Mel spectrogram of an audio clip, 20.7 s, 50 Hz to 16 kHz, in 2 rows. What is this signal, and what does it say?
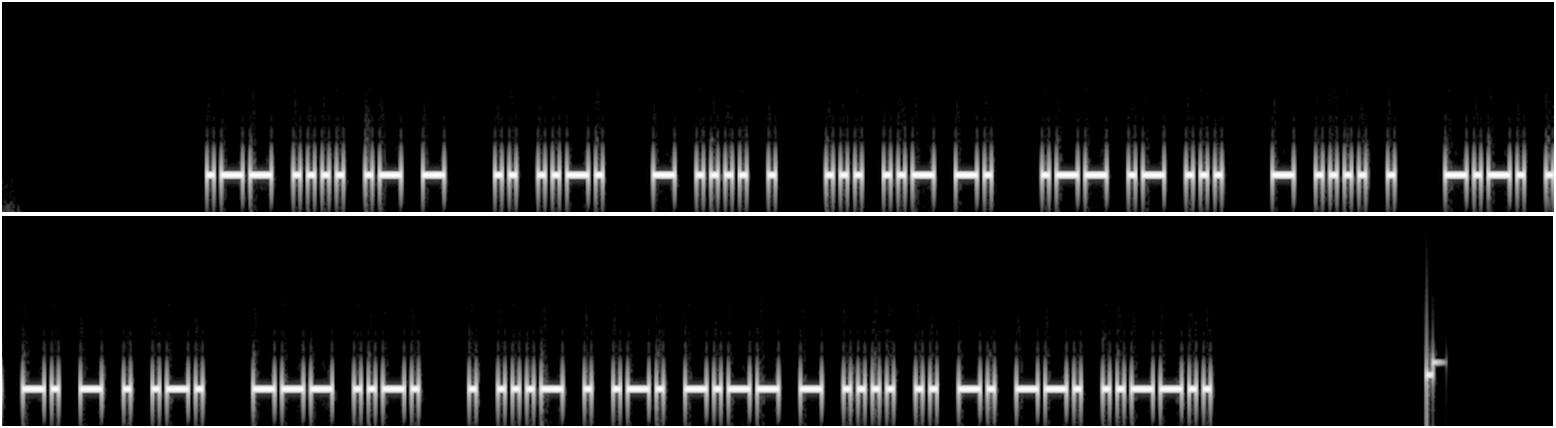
Morse code, heard as a keyed tone, about 25 wpm, 700 Hz. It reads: WHAT IF THE SUN WAS THE CENTER OF EVERYTHING?
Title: Sentences from Top 1000 Words - Review Part 2 - 25wpm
